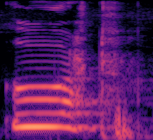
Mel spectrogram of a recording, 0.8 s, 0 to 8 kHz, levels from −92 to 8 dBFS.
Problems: none marked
